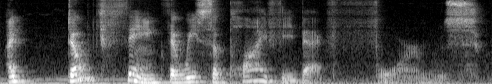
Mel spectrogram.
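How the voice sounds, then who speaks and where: Room echo is audible as a man talks very slowly. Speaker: safety training instructor. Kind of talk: casual chat. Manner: hesitant, many fillers.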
